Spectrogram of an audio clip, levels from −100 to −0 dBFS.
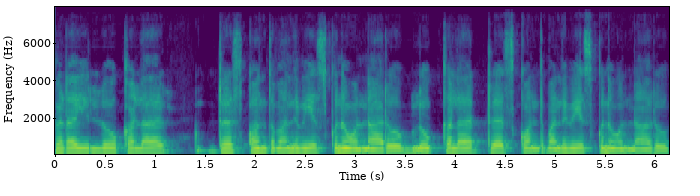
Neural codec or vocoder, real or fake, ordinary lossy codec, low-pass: codec, 16 kHz, 4 kbps, FunCodec, trained on LibriTTS, 50 frames a second; fake; none; none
